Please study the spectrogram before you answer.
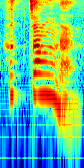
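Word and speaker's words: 흙장난: 자, 흑장난. 흑장난. 선생님이 읽어 보니까 흑으로 발음이 나네요.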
